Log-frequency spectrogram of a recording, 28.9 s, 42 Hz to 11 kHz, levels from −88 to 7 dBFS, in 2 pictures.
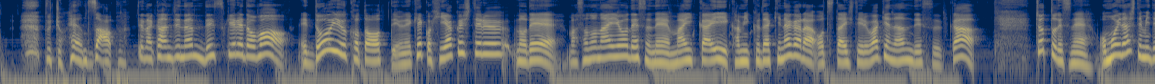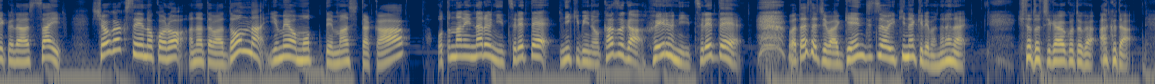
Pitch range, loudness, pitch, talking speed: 185-260 Hz, -21 LUFS, 220 Hz, 335 characters per minute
